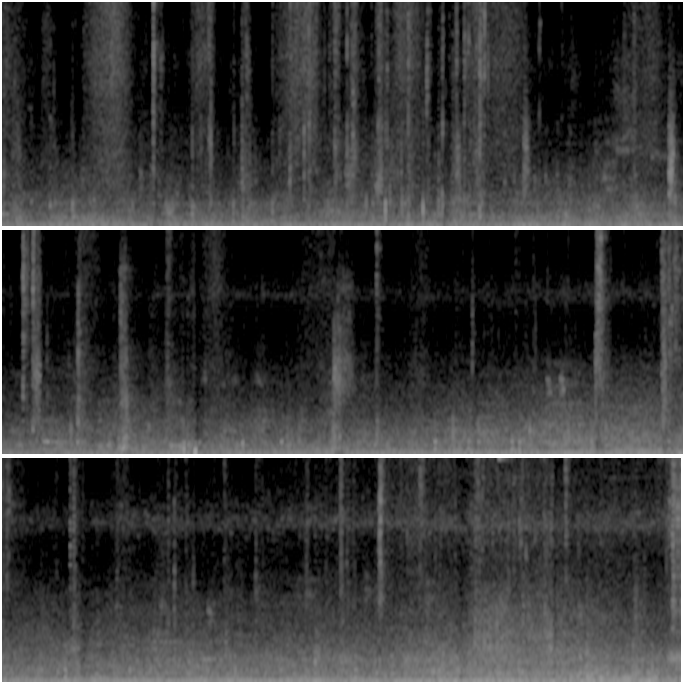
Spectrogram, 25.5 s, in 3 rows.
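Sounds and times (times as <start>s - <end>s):
passing vehicles in Nanluoguxiang, Beijing: 0.0s - 8.1s, 12.0s - 25.5s
crowd chatter in Nanluoguxiang hutong street, Beijing: 0.0s - 25.5s.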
